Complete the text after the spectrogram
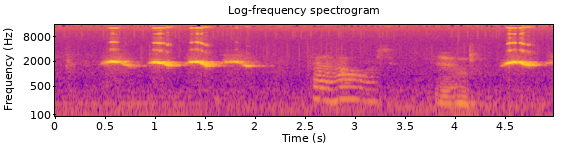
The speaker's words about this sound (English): I usually just whistle at a horse, eh?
